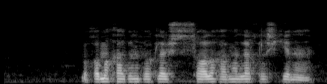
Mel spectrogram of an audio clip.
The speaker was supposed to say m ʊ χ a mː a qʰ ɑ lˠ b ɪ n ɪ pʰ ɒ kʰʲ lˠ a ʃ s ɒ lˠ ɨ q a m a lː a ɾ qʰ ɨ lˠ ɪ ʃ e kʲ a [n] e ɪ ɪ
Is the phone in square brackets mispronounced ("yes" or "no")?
no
